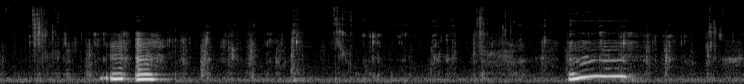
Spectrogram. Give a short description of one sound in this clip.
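A young woman lets out short, loud sounds of pleasure close to the microphone.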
